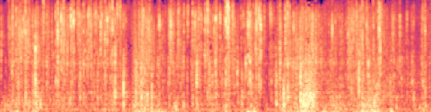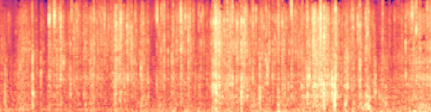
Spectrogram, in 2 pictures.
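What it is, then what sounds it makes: Plastic bubble mailer. A letter-size padded Amazon Prime poly bubble mailer holding a small item, an iPhone charger, is held, then pressed and rubbed flat on a counter with fingertips. This produces a steady, dense, bright crinkling and crunching with quick, dry crackles and no ringing.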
